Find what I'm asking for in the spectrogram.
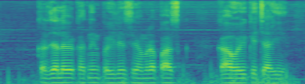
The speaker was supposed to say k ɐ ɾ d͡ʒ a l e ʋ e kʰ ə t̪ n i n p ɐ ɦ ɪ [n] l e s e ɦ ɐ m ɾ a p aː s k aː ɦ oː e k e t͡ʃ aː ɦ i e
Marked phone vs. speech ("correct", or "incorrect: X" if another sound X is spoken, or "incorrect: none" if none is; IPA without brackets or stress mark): incorrect: none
